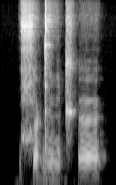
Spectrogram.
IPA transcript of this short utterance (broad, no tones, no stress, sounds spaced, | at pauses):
ɕ ʊ ɖ ĩ t͡ʃʼ ø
